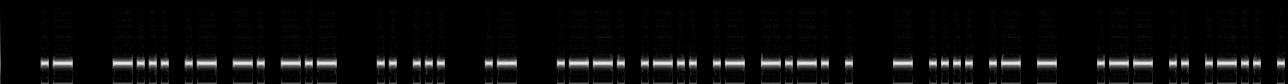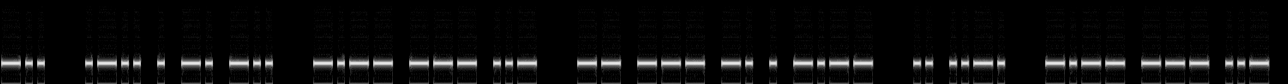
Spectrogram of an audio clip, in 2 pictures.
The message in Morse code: A BANK IS A PLACE THAT WILL LEND YOU MONEY IF YOU

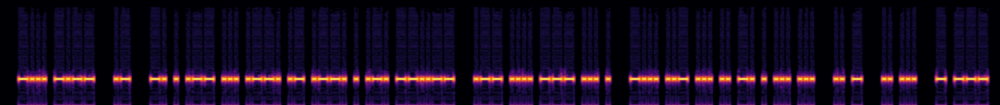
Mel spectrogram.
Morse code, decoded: BY A NEWSPAPER, WHOSE BUSINESS IT IS TO

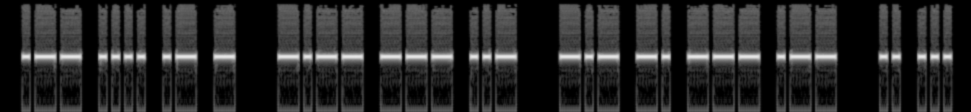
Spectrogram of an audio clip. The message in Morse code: WHAT YOU KNOW IS

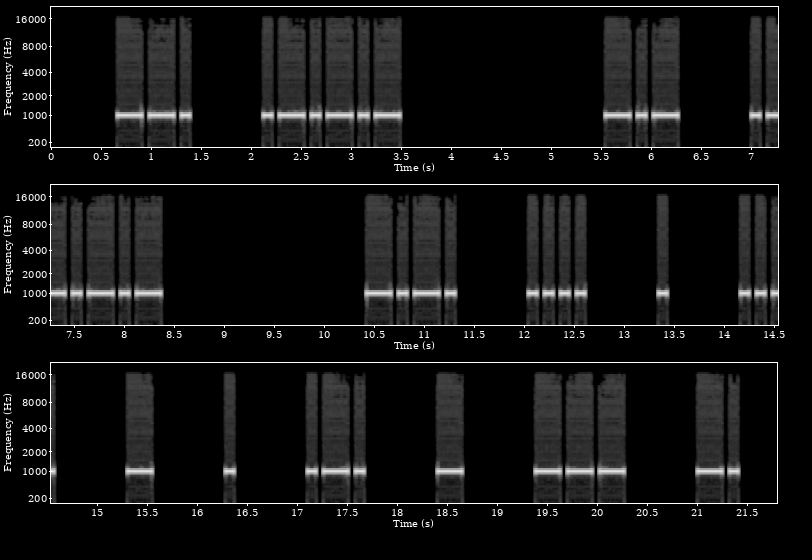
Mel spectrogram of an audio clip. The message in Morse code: G. K. CHESTERTON

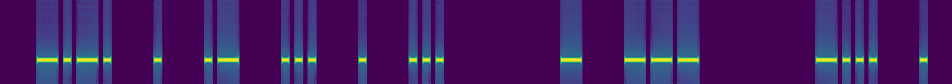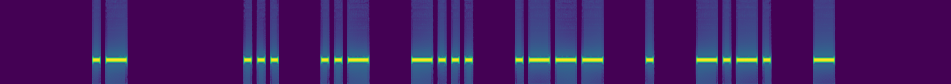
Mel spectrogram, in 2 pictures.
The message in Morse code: CEASES TO BE A SUBJECT

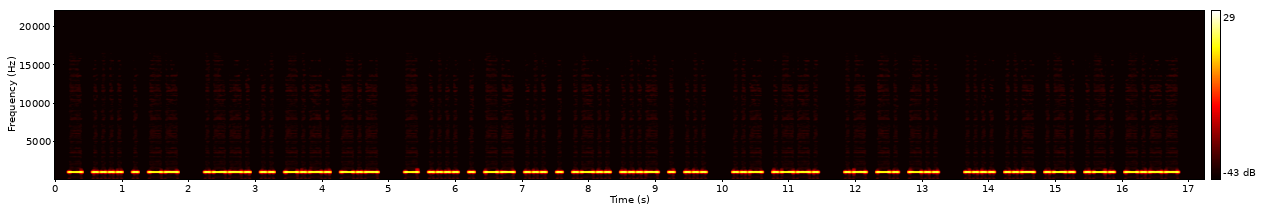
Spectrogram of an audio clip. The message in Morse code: THEM PICK THEMSELVES UP AND HURRY

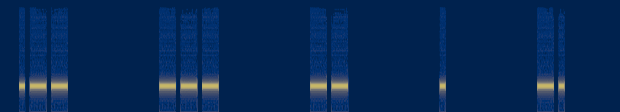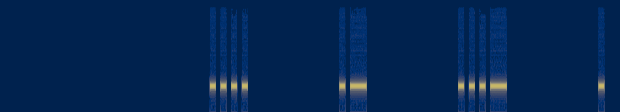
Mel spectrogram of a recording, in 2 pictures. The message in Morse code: WOMEN HAVE

